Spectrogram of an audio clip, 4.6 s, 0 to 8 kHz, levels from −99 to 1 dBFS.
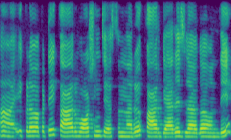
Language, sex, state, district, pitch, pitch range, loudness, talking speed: Telugu, female, Andhra Pradesh, Visakhapatnam, 240 Hz, 225-255 Hz, -13 LUFS, 115 wpm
